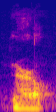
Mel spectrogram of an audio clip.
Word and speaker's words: NRTL: So OSHA regulates who's a NERDL or not, because you got to pronounce it NERDL. That's how you know what you're talking about. So NRTLs, you need to, there's a definite list, OSHA maintains that.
